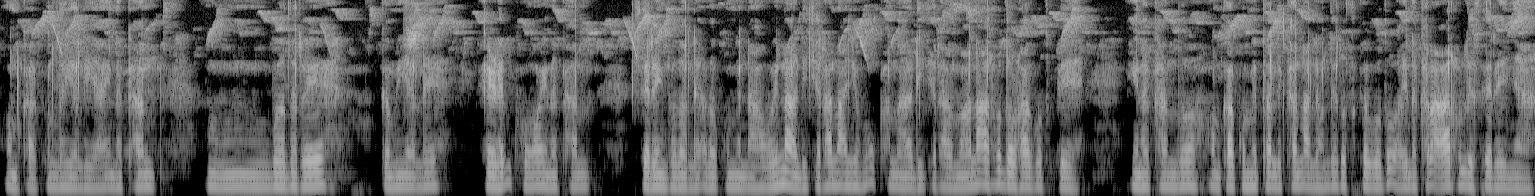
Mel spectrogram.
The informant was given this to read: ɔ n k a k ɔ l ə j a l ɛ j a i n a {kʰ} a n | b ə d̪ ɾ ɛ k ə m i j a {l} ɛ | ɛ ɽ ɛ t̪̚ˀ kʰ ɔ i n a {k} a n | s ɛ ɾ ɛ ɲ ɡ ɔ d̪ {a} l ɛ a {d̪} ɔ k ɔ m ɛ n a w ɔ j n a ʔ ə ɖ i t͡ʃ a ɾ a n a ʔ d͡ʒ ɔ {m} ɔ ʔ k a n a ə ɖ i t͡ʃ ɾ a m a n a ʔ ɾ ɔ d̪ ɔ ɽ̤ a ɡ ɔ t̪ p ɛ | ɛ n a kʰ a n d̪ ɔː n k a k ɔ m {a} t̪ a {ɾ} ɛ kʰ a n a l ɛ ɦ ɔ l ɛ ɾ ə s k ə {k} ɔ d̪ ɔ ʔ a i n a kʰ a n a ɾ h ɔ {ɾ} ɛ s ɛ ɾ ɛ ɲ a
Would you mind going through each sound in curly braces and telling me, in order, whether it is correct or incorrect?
correct, correct, incorrect: kʰ, correct, correct, correct, incorrect: ɛ, incorrect: l, incorrect: ɡ, incorrect: l

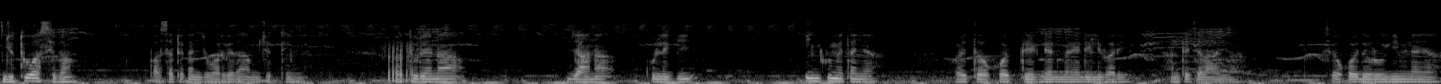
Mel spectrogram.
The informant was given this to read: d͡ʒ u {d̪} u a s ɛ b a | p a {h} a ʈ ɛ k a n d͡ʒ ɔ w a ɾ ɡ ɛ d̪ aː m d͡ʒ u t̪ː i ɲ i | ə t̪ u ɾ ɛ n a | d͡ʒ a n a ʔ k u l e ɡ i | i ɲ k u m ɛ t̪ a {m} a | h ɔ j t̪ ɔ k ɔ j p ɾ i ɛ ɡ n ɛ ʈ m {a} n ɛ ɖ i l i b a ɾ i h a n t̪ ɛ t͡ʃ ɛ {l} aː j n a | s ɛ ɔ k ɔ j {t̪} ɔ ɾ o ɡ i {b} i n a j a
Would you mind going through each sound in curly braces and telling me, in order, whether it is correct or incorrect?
incorrect: t̪, incorrect: s, incorrect: ɲ, incorrect: ɛ, correct, incorrect: d̪, incorrect: m

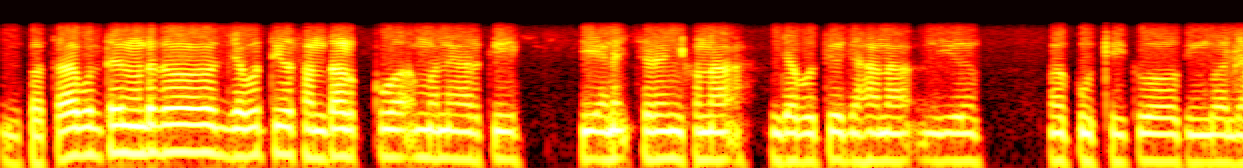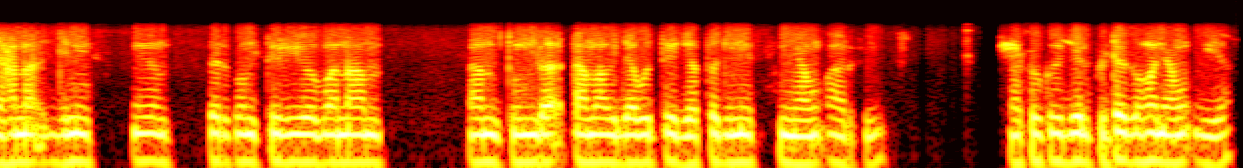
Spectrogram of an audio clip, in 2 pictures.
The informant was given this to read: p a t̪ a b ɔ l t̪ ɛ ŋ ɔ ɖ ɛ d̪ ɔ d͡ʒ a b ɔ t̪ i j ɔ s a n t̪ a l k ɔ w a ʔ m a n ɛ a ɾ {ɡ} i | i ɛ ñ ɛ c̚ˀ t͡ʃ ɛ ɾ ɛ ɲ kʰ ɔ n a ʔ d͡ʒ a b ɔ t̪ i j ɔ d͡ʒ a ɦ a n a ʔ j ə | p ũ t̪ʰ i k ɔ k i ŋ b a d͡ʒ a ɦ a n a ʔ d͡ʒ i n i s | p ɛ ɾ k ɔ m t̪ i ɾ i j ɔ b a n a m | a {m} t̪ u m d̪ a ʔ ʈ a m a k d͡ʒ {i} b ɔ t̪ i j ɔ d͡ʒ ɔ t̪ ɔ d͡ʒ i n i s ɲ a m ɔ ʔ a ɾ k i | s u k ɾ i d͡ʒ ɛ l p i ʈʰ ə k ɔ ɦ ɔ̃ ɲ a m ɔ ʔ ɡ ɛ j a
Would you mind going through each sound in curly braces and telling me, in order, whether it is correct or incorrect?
incorrect: k, correct, incorrect: a

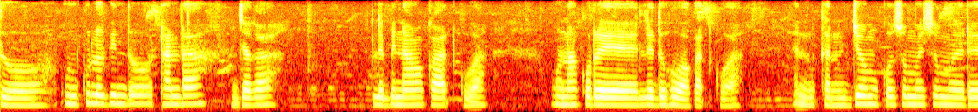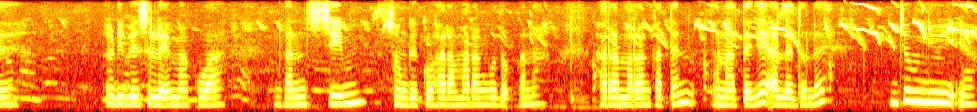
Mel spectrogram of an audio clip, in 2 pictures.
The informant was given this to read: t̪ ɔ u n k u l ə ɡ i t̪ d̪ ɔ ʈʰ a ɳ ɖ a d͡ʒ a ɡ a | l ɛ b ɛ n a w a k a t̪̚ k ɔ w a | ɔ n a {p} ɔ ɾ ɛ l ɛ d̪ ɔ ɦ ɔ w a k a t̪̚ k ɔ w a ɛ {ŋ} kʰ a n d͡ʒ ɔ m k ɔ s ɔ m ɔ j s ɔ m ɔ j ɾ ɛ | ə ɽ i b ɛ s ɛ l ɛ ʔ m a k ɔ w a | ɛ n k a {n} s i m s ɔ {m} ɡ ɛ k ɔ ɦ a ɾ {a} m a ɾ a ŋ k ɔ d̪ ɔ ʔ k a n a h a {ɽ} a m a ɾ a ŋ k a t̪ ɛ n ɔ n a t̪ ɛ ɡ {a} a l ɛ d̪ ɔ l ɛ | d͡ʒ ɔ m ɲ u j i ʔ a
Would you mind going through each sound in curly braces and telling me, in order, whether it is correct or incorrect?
incorrect: k, incorrect: n, correct, incorrect: ŋ, correct, incorrect: ɾ, incorrect: ɛ

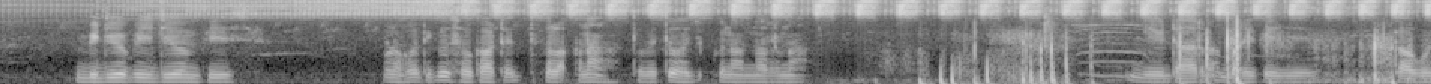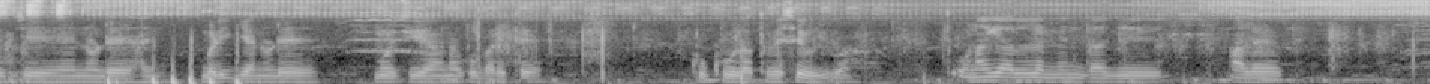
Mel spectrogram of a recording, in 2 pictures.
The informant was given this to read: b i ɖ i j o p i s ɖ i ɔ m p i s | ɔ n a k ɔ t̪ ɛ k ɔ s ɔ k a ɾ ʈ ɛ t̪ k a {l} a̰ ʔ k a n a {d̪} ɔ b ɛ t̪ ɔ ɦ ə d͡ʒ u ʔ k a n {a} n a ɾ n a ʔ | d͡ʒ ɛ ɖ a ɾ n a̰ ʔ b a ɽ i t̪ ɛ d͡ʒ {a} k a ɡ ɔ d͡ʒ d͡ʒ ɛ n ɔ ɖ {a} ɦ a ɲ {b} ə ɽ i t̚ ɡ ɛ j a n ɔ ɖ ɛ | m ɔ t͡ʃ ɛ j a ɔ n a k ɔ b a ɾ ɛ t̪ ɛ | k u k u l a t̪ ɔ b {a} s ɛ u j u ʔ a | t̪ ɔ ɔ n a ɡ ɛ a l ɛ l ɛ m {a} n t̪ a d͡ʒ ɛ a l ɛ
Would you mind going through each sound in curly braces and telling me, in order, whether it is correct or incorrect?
correct, incorrect: t̪, correct, incorrect: ɛ, incorrect: ɛ, correct, incorrect: ɛ, incorrect: ɛ

